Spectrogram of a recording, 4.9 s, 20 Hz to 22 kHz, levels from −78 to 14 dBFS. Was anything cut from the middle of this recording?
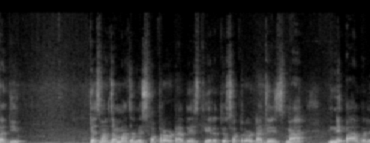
no; 0 cuts

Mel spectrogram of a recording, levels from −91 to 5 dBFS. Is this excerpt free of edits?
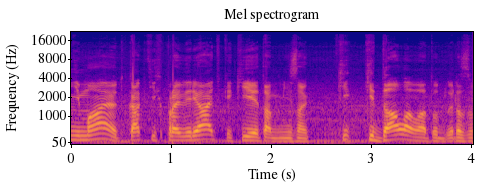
yes; 0 cuts

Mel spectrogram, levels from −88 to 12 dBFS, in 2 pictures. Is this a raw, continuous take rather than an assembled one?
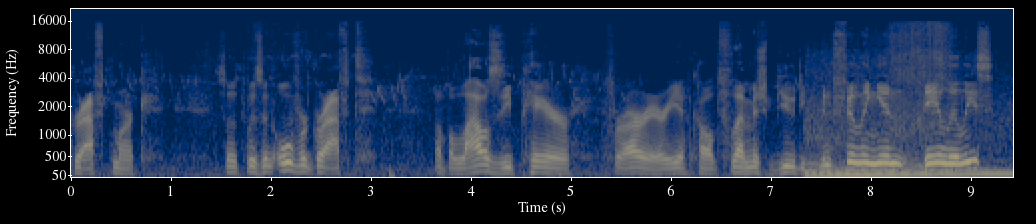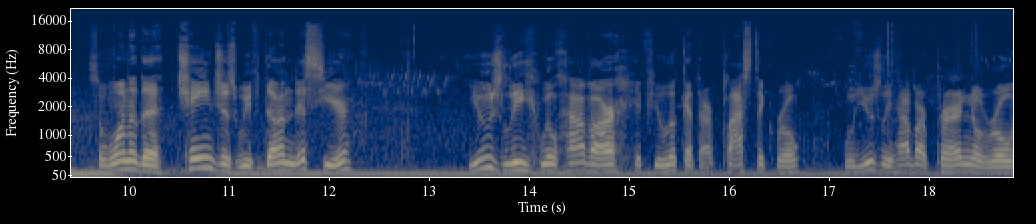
no; 1 cut; at 7.4 s

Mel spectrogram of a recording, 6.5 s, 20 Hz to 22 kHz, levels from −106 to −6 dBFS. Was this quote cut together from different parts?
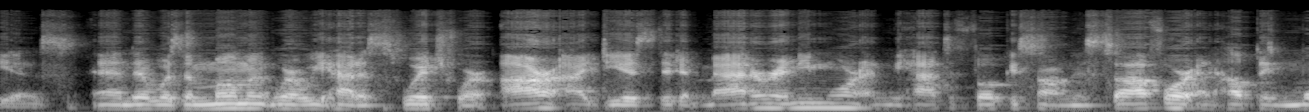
no; 0 cuts

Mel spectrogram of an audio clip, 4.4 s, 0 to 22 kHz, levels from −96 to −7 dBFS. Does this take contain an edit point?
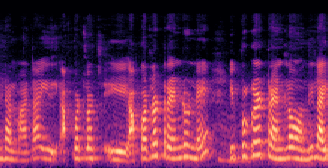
no; 0 cuts

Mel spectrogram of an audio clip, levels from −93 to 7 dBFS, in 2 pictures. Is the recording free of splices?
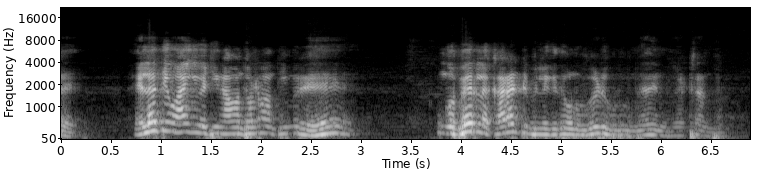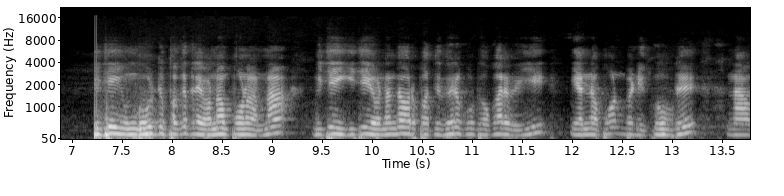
no; 1 cut; at 7.2 s

